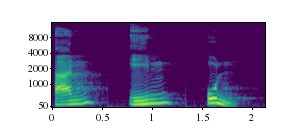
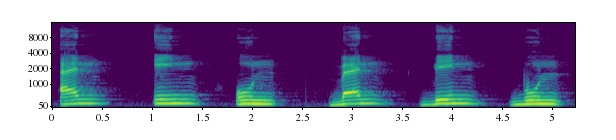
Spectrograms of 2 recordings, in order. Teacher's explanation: প্রত্যেকটি উচ্চারণের শেষে দন্ত ন উচ্চারিত হচ্ছে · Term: তানবিন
